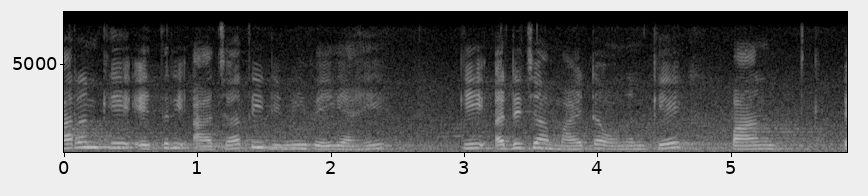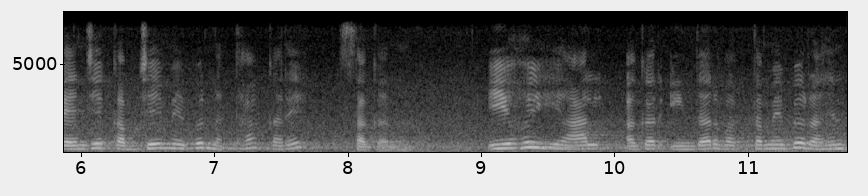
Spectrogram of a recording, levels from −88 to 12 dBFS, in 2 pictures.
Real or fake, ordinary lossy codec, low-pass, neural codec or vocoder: real; none; 7.2 kHz; none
